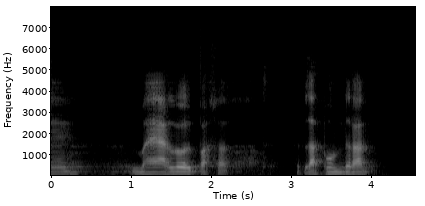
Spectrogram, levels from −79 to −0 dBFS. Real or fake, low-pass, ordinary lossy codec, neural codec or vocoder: fake; 7.2 kHz; none; codec, 16 kHz, about 1 kbps, DyCAST, with the encoder's durations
